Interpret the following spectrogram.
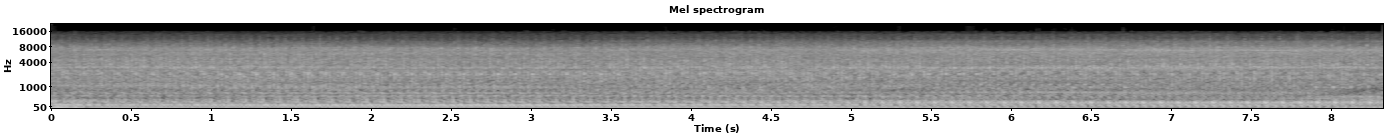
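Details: Cold Kia Ceed 1.6 diesel just started in frost (about -12 to -14 °C outside) with a Dnipro-M JS-12P jump starter after the battery died: even rhythmic diesel clatter, no stumbling or hunting; normal idle.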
